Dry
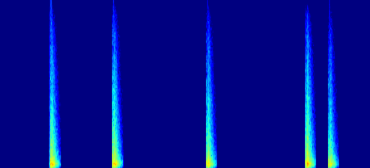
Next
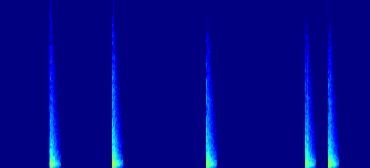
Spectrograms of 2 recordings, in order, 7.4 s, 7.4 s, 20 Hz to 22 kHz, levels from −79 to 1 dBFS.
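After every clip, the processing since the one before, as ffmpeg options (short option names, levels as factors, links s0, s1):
-af "acompressor=threshold=0.0316:ratio=12,lowshelf=f=92:g=6.5,volume=0.891"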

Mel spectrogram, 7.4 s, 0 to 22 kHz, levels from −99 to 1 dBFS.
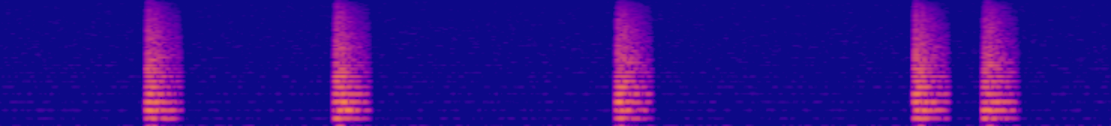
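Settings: -af "afftfilt=real='re*3.46*eq(mod(b,12),0)':imag='im*3.46*eq(mod(b,12),0)':win_size=2048:overlap=0.75,volume=1.88"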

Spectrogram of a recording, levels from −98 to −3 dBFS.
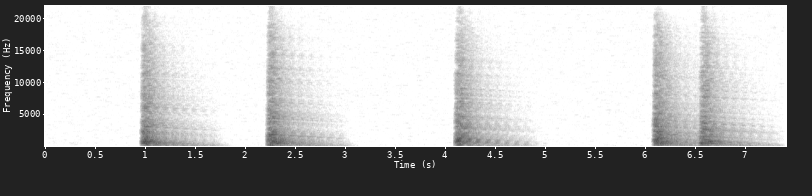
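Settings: -filter_complex "[0:a]afftfilt=real='hypot(re,im)*cos(2*PI*random(0))':imag='hypot(re,im)*sin(2*PI*random(1))':win_size=512:overlap=0.75,asplit=2[s0][s1];[s1]adelay=19,volume=0.447[s2];[s0][s2]amix=inputs=2:normalize=0,asplit=8[s3][s4][s5][s6][s7][s8][s9][s10];[s4]adelay=96,afreqshift=-81,volume=0.188[s11];[s5]adelay=192,afreqshift=-162,volume=0.119[s12];[s6]adelay=288,afreqshift=-243,volume=0.075[s13];[s7]adelay=384,afreqshift=-324,volume=0.0473[s14];[s8]adelay=480,afreqshift=-405,volume=0.0295[s15];[s9]adelay=576,afreqshift=-486,volume=0.0186[s16];[s10]adelay=672,afreqshift=-567,volume=0.0117[s17];[s3][s11][s12][s13][s14][s15][s16][s17]amix=inputs=8:normalize=0,volume=1.41"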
